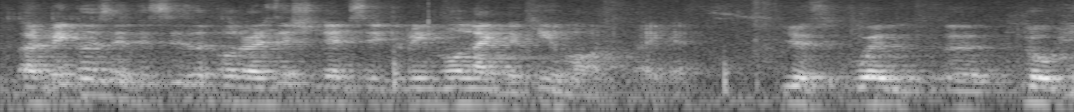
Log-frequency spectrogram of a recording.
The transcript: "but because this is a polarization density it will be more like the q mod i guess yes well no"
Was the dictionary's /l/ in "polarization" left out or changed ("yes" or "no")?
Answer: no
